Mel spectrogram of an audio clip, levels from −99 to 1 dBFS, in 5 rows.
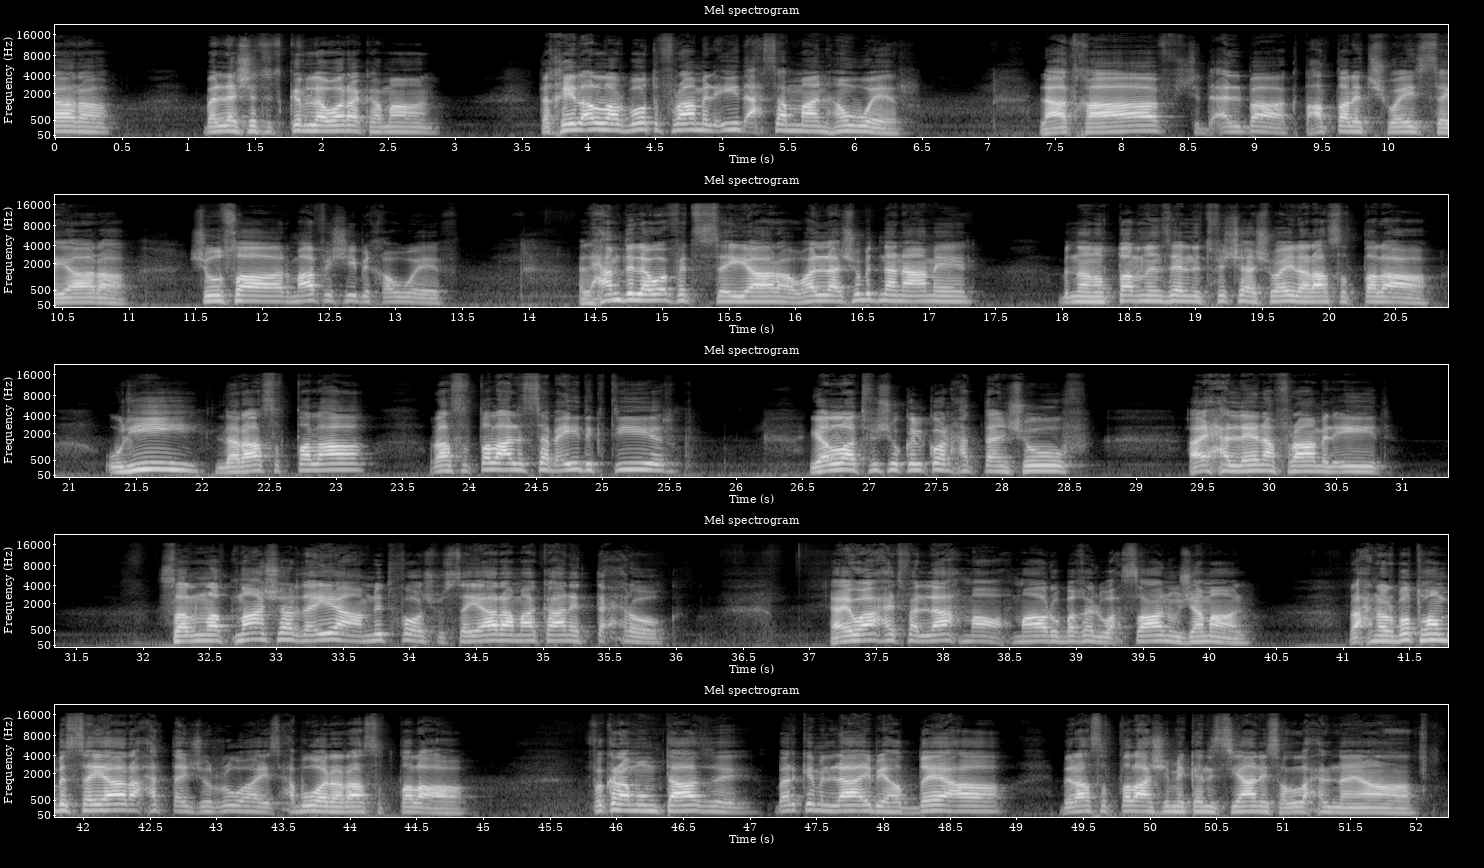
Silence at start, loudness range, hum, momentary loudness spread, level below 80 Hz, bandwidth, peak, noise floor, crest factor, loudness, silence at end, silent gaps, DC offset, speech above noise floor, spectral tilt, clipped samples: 0 s; 3 LU; none; 12 LU; -60 dBFS; 16 kHz; -4 dBFS; -71 dBFS; 16 dB; -19 LUFS; 0.25 s; none; under 0.1%; 52 dB; -5.5 dB/octave; under 0.1%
